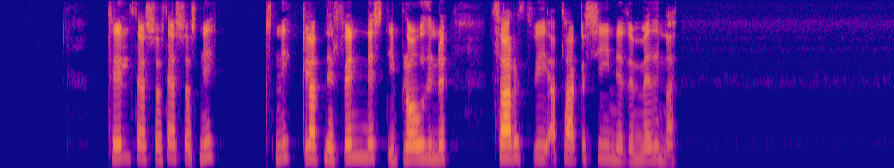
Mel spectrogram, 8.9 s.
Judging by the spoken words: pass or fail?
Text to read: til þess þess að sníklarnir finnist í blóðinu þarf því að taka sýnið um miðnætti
pass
